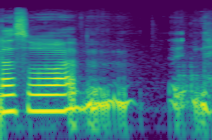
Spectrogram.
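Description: A person's voice between sentences: a long held hesitation sound, then a low creaky 'eh', a short pause, and speech beginning again near the end.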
